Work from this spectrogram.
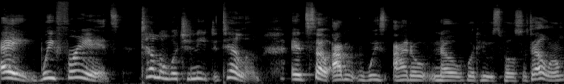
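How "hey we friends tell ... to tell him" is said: mock-upset, acting annoyed. Recounting a church board meeting, acting out a man's reply: retelling upset words. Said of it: "David Senior is getting upset and he's like".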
